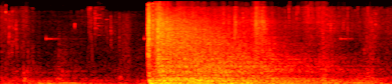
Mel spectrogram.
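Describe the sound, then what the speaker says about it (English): Explosions during a Rainbow Six Siege match, with a sudden loud blast about halfway through followed by a long, fading rumbling tail over quiet background game ambience. "At least that's where all the explosions are."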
